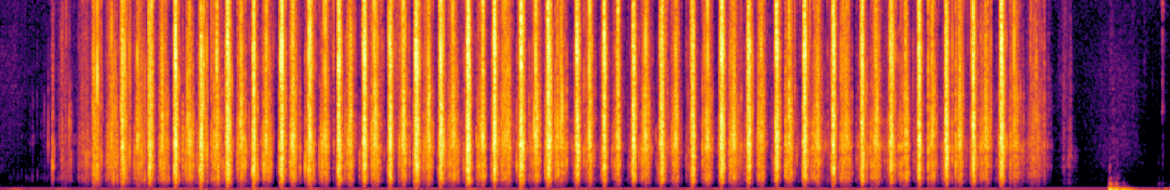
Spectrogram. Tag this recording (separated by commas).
Rattle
